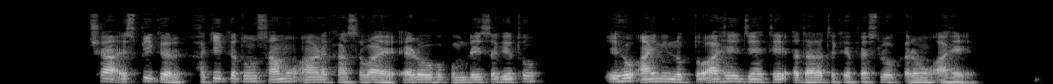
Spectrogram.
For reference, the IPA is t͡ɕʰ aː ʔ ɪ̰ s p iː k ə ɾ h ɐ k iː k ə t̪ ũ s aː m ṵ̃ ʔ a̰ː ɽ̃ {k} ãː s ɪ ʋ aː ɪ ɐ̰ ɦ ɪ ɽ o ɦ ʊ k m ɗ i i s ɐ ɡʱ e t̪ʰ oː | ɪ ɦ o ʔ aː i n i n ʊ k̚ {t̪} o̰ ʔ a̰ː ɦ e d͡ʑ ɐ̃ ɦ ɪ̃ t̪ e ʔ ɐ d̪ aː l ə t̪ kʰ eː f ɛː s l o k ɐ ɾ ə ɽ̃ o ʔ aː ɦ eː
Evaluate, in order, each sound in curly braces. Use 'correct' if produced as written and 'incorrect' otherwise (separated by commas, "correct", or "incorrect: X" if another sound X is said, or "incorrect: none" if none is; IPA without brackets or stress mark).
incorrect: kʰ, correct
